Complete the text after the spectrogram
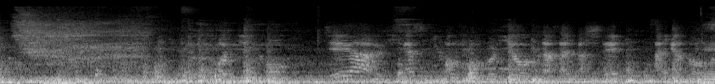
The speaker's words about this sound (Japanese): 今私がいるのは東京の品川駅ホームです。で今私は特急ひたちの中にいまして、今まさに列車が発車したところです。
